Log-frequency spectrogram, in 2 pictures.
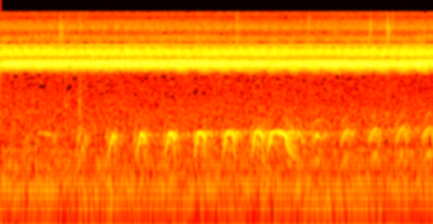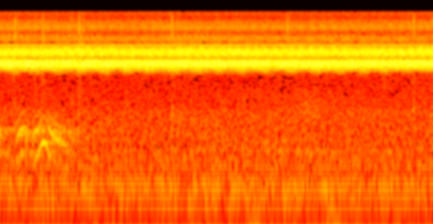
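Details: Grass insects sing a constant shrill chorus on an early autumn night, joined in the first half by a low, quick, bouncing series of about fifteen hoots that then falls silent.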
